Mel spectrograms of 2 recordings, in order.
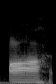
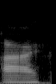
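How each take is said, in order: First: "ah" said as a flat Southern ah, no glide. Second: Said in the usual way. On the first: Shown as a demonstration. Mocking a comic's Southern spelling, "ah" as a flat ah. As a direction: drawl "ah" like a Southern speaker. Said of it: "the Southern accent". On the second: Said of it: "instead of".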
